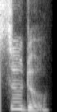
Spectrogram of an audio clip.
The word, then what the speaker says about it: pseudo: Next is pseudo. Again, the P at the beginning preceding an S. So the P is silent and it's pronounced as pseudo.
